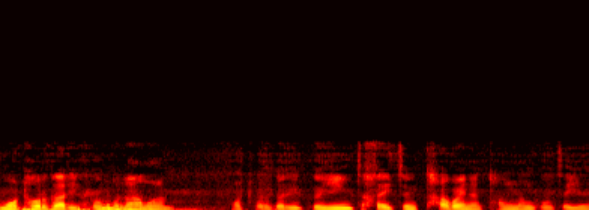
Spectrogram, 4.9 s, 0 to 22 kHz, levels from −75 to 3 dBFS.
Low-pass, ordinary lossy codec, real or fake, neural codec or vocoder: 7.2 kHz; none; fake; autoencoder, 48 kHz, 32 numbers a frame, DAC-VAE, trained on Japanese speech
